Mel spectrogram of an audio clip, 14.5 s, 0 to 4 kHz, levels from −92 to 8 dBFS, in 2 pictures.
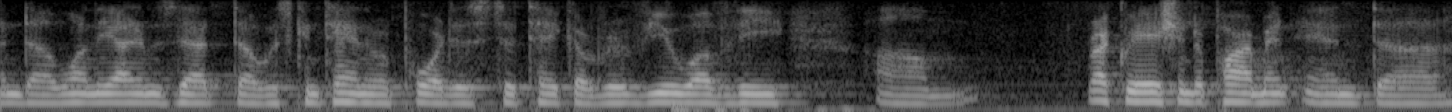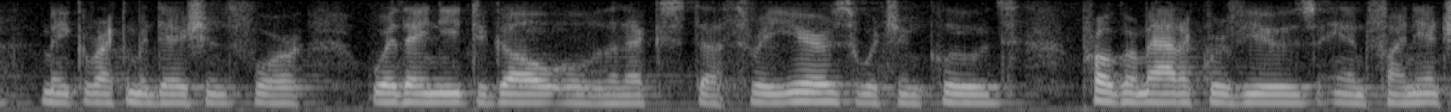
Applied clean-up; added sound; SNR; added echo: none; none; none; none.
